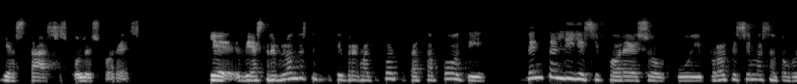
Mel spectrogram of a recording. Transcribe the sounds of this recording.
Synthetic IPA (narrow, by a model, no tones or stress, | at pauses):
iɐst̪ɐsispo̞le̞sfo̞ɾe̞s | ce̞ðiɐst̪ɾevlo̞nd̪ɐst̪it̪ibɾɐɣmɐt̪iko̞t̪it̪ɐθɐpo̞ot̪i | ðe̞nit̪ɐnliʝe̞sifo̞ɾe̞so̞p̚uipɾo̞θe̞simɐznɐt̪oɱvo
